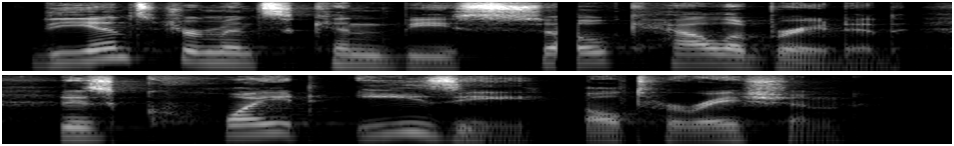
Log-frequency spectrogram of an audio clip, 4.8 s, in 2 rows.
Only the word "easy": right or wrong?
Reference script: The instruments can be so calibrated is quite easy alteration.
right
